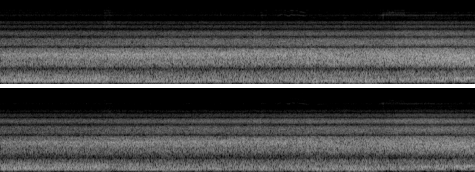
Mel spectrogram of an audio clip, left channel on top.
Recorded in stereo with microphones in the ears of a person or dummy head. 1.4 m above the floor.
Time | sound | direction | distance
0.0 | a vehicle | 25° left (ahead or behind) | ?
